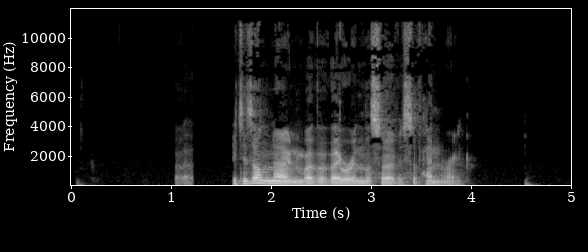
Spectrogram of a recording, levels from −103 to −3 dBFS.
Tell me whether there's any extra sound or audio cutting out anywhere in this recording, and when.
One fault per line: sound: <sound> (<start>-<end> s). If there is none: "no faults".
sound: laugh (1.0-1.2 s)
